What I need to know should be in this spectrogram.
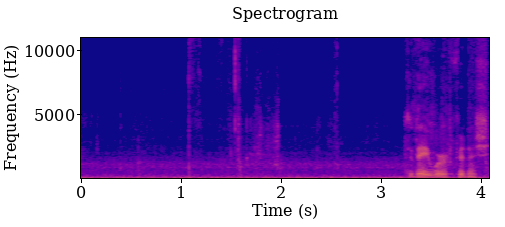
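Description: Paper rustles and crinkles.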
